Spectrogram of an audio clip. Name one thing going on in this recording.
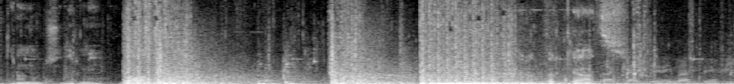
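Gunshots and explosions burst loudly.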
